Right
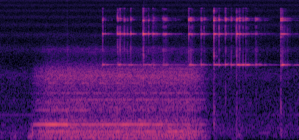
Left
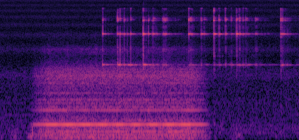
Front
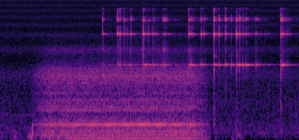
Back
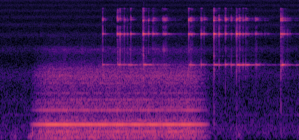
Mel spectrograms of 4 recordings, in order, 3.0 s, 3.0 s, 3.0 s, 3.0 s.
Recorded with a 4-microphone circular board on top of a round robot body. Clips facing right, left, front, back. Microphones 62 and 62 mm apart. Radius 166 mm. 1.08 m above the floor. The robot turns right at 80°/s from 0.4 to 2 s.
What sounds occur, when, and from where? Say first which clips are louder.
1.0 s a bell: left 5 dB, back 6 dB; 170° right, 1.6 m; by 2.9 s 90° right, 1.6 m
